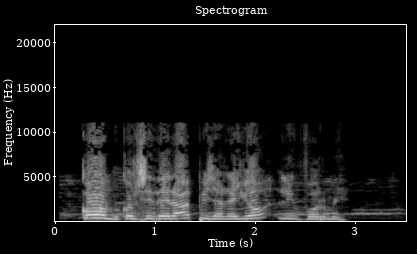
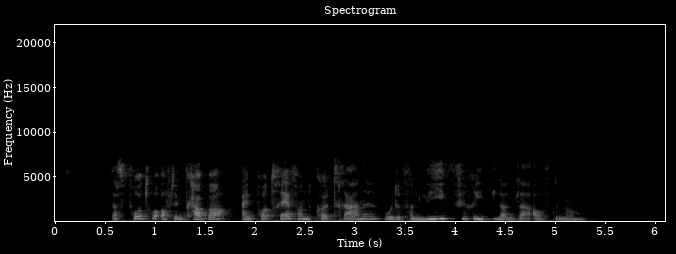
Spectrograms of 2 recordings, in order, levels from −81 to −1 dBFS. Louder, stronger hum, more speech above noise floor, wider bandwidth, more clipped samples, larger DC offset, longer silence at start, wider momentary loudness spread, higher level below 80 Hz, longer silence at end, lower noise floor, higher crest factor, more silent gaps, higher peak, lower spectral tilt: first, -21 LUFS vs -44 LUFS; neither; second, 23 dB vs 37 dB; first, 11.5 kHz vs 7.4 kHz; neither; neither; second, 0.25 s vs 0.55 s; about the same, 14 LU vs 13 LU; first, -66 dBFS vs -80 dBFS; second, 0.15 s vs 0.8 s; second, -44 dBFS vs -81 dBFS; about the same, 14 dB vs 18 dB; neither; first, -8 dBFS vs -28 dBFS; about the same, -2.5 dB/octave vs -3.5 dB/octave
